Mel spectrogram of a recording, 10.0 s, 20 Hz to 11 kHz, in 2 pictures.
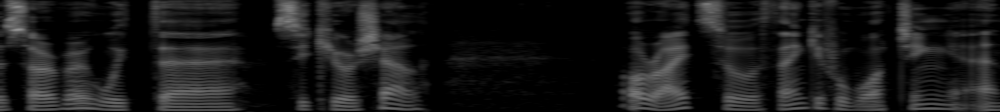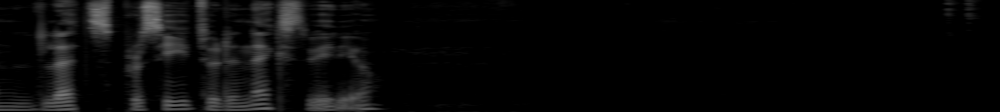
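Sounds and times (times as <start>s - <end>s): faint clicks: 9.7s - 10.0s.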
